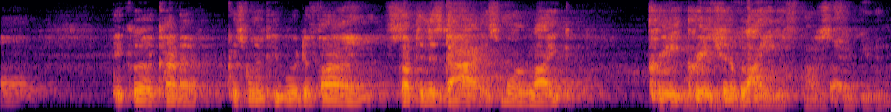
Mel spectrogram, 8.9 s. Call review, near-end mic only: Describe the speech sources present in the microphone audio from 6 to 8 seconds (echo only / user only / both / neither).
both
